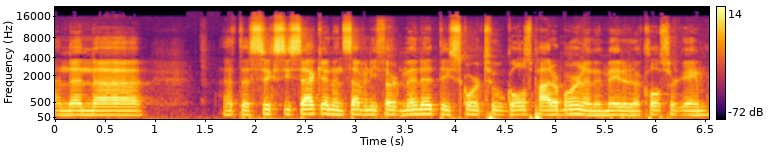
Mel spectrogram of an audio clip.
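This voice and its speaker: Medium in pitch, a man speaks with monotone, flat intonation. His pace is moderate. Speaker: football podcast co-host. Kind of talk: casual sports podcast discussion.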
